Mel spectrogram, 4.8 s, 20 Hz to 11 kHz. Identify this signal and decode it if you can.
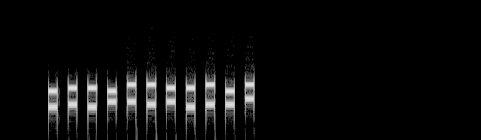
DTMF, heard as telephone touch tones, dialled by machine, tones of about 90 ms. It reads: 1527968264#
